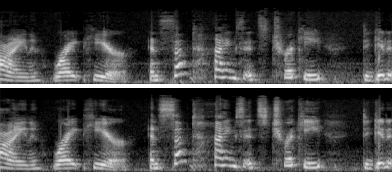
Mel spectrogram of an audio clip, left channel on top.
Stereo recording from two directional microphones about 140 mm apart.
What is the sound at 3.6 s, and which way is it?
Speech, 25° right (ahead or behind).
